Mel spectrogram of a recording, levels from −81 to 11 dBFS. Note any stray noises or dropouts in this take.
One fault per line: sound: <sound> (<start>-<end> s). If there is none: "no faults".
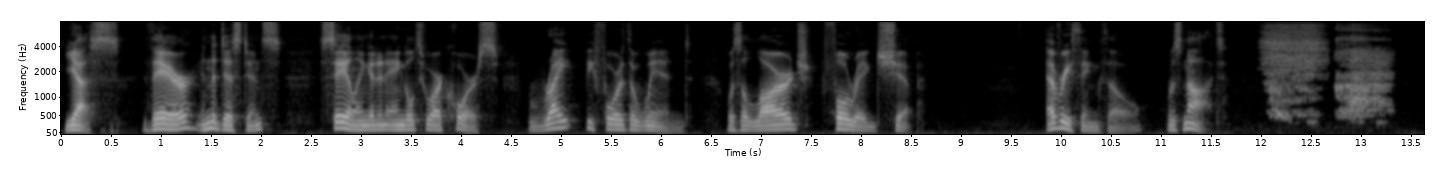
sound: sigh (12.0-13.4 s)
